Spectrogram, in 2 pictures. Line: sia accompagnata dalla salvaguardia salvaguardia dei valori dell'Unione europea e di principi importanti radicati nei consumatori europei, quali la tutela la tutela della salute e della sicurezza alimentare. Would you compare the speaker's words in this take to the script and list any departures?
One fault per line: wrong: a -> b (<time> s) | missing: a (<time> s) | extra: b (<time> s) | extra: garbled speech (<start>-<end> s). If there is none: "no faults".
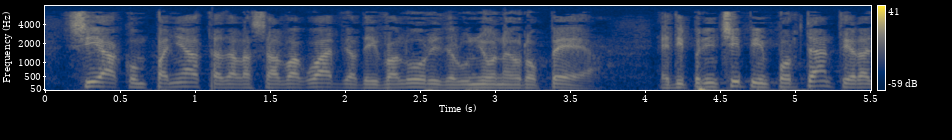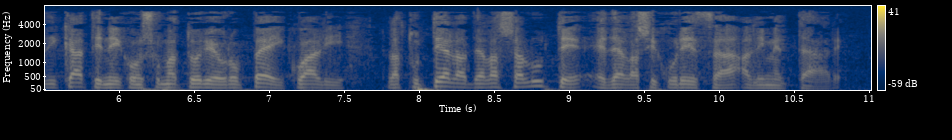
missing: salvaguardia (2.1 s)
missing: la tutela (8.3 s)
